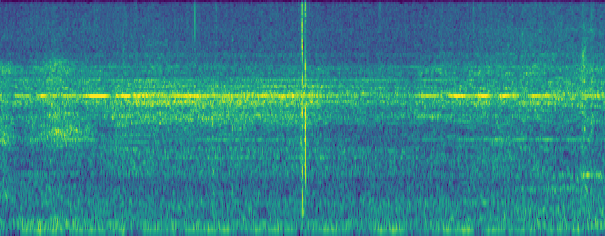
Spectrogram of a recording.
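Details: Furnace in a room next to a bedroom starting up in the middle of the night, heating only the upstairs: a steady, heavy roar with a faint high whistle on top, much louder than it should be; the cause is unknown.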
